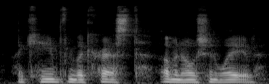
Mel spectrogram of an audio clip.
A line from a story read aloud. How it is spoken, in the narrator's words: The breeze smiled, swirled around my face, and whispered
